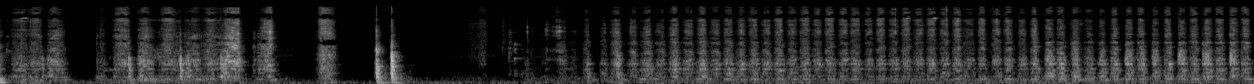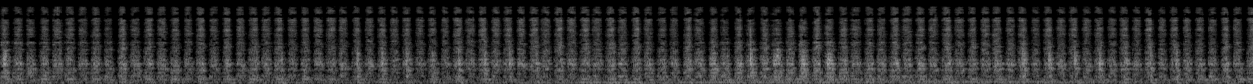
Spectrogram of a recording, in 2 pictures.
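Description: Hand file rasping across the cast-iron body of a bench plane, filing metal back to a scribed line. A few uneven strokes with short pauses come first, then steady back-and-forth filing from about six seconds in.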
